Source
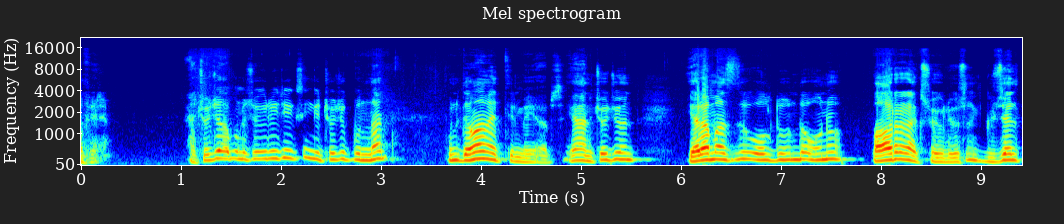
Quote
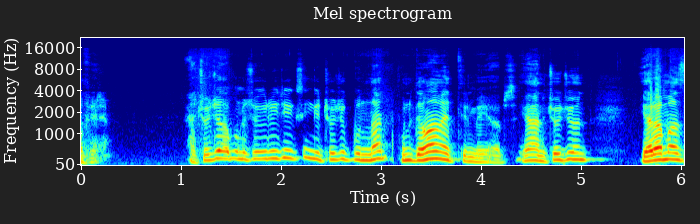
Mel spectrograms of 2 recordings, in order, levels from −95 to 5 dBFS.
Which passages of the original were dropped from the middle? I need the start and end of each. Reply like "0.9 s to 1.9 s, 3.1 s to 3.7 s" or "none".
3.1 s to 3.6 s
